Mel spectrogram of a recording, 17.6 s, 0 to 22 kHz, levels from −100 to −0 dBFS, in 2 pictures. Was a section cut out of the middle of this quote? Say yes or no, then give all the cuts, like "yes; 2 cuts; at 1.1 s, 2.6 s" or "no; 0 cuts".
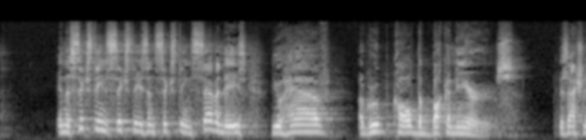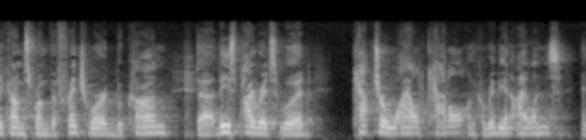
yes; 1 cut; at 11.7 s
